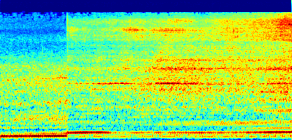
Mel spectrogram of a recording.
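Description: A truck's diesel engine rumbles up close as the truck drives by.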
